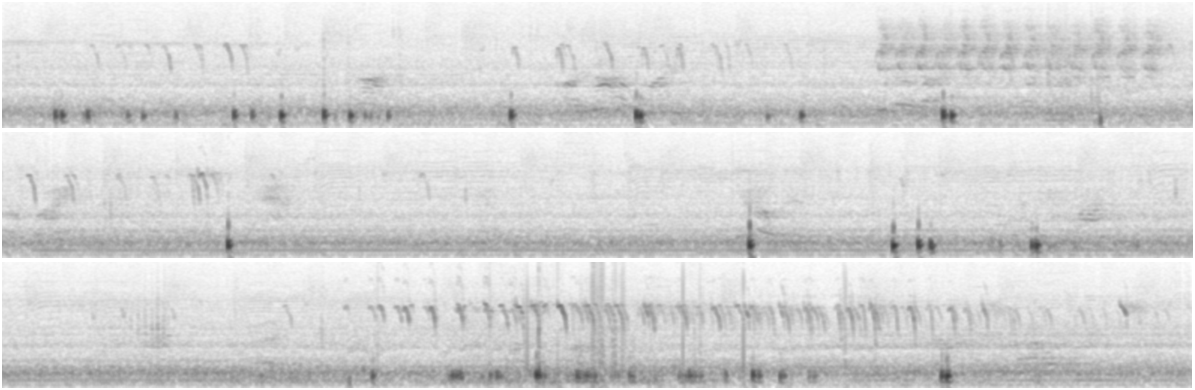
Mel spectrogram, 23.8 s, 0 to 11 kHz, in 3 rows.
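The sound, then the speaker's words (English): A flock of Type 2 birds perched at the top of a pine tree calls in scattered bursts of high chirping, swelling at times into a busy chorus, over a low steady rumble punctuated by sharp irregular clicks and taps. “According to the flock is calling now.”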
